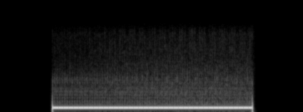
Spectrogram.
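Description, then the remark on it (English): One steady electronic ringing tone from an outgoing phone call calling back a number, lasting about two seconds, loud and clean with an abrupt start and stop, with no voices around it. “Pick up the phone. Pick up. They're not going to pick up.”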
